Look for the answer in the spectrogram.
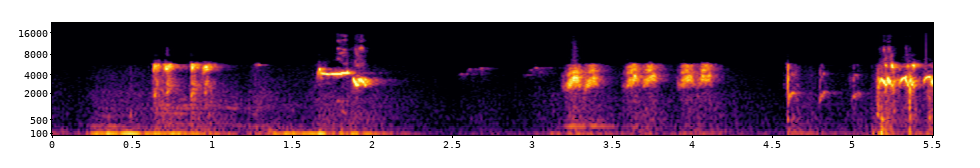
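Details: Short bursts of song from a male orange-headed thrush: clipped, chattering high notes in quick clusters separated by pauses, including one sharp whistled downslur, over a faint low hum.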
